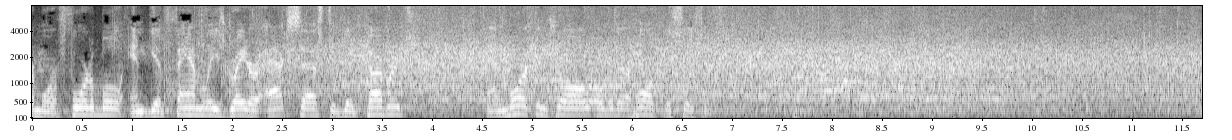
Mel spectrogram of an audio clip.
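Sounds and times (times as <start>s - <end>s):
speech: 0.0s - 7.0s
crowd applause: 1.3s - 11.6s
crowd cheering and whooping: 2.4s - 11.6s.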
